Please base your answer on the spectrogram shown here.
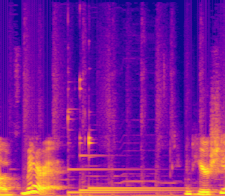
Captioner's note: computer chimes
